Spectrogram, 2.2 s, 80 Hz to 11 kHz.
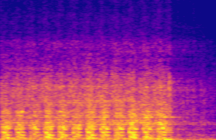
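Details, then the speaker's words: Mercedes E 300 turbo diesel (W210) that cranks but won't start: slow, labored cranking at about 105 rpm with evenly spaced compression pulses, never catching. The battery measures 11.8 V and sounds weak, possibly too weak to start the car. "battery sounding kind of weak um I mean maybe it's too weak to start the car definitely sounds like the battery's weak that could be an issue"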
